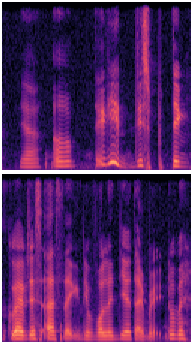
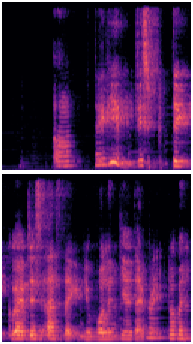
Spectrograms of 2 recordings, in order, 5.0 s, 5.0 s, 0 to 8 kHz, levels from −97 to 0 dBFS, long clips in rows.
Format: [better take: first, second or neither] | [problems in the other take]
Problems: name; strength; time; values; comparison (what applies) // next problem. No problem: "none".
first | noise reduction (neural mask model DeepFilterNet 3)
